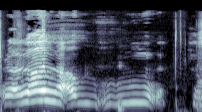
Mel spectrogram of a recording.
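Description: A baby babbles in a few drawn-out, sing-song vocal bursts with rising and falling pitch, pausing briefly before one more short coo at the end.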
